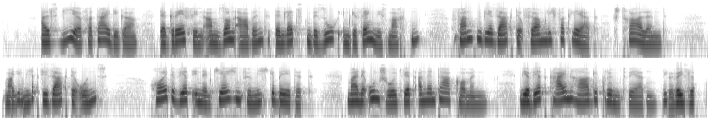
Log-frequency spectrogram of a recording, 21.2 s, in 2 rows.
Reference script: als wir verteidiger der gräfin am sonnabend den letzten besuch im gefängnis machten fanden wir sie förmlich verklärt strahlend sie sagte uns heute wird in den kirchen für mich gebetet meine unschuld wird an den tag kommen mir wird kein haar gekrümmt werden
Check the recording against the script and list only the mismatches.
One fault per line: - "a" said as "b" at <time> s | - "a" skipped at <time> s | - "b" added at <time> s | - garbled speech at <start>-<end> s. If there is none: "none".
- "sie" said as "sagte" at 7.4 s
- garbled speech at 10.6-11.2 s
- garbled speech at 20.5-21.0 s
